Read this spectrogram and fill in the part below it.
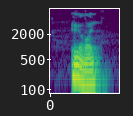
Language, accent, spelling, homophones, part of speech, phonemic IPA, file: English, Southern England, oral, aural, adjective / noun, /ˈɔː.ɹəl/, LL-Q1860 (eng)-oral.wav
- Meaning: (adjective) 1. Relating to the mouth 2. Relating to the mouth.: Done or taken by the mouth 3. Relating to the mouth.: Pronounced by the voice resonating in the mouth, as the vowels in English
